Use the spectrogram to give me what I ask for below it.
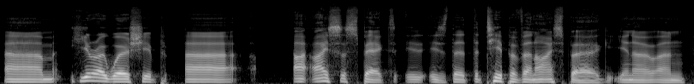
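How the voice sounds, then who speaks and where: A man hosting a casual music interview, with halting, meandering phrasing and jokey, mock-grand wording. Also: mid-range voice, steady tone, clear, resonant tone, dry recording, clean studio sound. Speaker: radio show host.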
